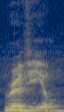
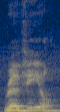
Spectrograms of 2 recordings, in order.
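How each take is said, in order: The two takes are said the same way.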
